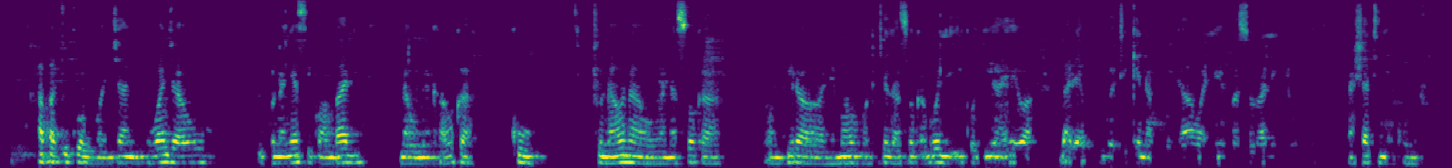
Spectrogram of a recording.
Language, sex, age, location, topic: Swahili, male, 25-35, Mombasa, education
